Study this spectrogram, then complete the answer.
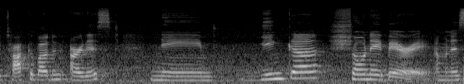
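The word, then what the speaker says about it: Yinka Shonibare: Burns, and for today's lesson we are going to talk about an artist named Yinka Shonebare. I'm going to say his name again, Yinka Shonebare.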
